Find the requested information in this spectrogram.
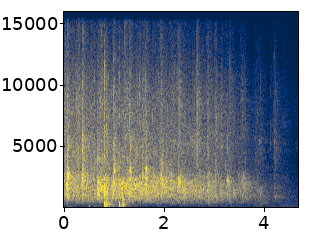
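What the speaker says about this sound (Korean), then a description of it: "나오실 때 박수로 환영해 주시길 바랍니다." At a Friday church evangelism gathering, the congregation applauds presenters coming forward, a crowd of clapping with a few louder close claps early on, fading steadily toward the end.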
